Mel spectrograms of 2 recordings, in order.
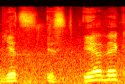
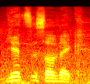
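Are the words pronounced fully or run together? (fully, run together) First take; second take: fully; run together. First: Each word is pronounced fully and separately. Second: The words are squeezed together into one run. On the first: "man könnte natürlich hochdurch sagen" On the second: "es klingt so ein bisschen zusammengezogen wie"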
